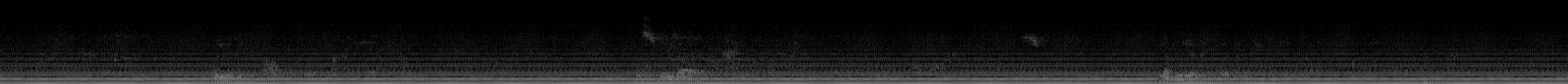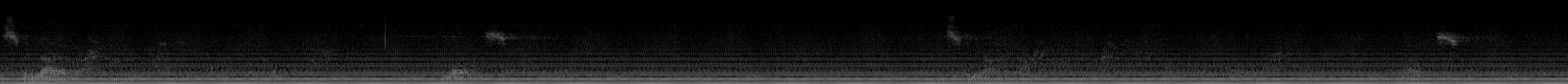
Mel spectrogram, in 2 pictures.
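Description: Steady electrical mains hum from the microphone and sound-system chain. Faint brief sounds recur every four or five seconds.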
